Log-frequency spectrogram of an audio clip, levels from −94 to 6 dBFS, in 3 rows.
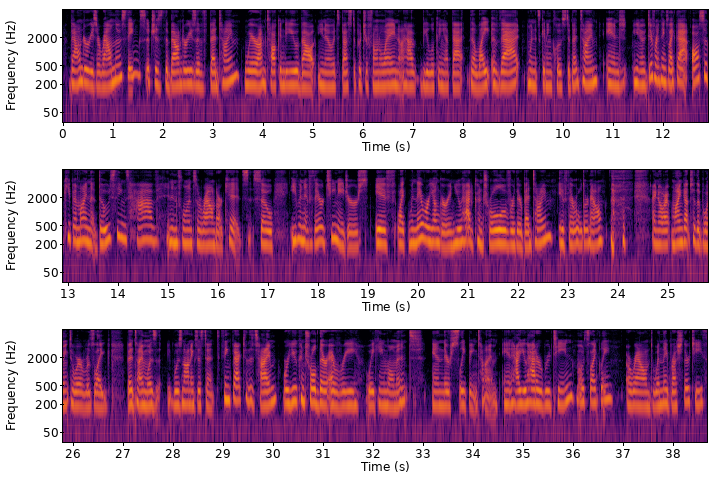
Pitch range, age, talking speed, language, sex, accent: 190-230 Hz, 30-49, 200 wpm, English, female, American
